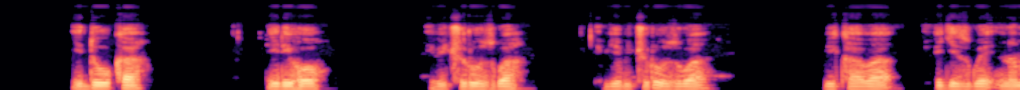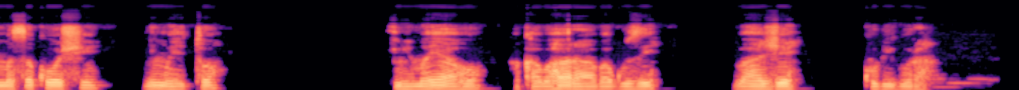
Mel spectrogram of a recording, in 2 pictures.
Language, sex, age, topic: Kinyarwanda, male, 25-35, finance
